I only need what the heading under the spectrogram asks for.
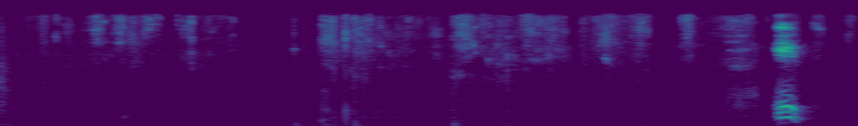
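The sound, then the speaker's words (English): Energy oracle cards are shuffled and drawn: soft, scattered rustling and sliding bursts come in irregular clusters, followed near the end by one sharp, louder tap or snap. “Let's pull two things. Let's pull an energy oracle card for you.”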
